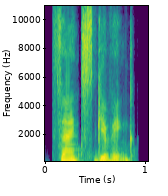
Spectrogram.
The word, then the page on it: thanksgiving: Indian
